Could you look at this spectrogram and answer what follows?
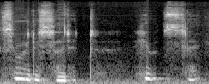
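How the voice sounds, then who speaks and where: A woman playing a haughty, menacing, ageless vampire lady of a castle in a whispered ASMR roleplay, with deliberate, imperious delivery. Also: a little high. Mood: cold, wistful menace.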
